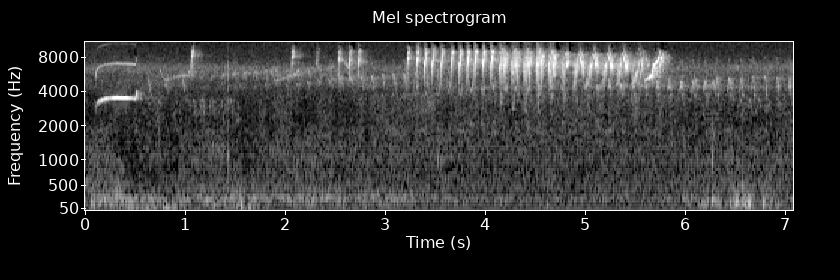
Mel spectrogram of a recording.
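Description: A Bananaquit gives a few thin, very high notes, then a fast, sizzling trill of about two and a half seconds, over faint background hiss.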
